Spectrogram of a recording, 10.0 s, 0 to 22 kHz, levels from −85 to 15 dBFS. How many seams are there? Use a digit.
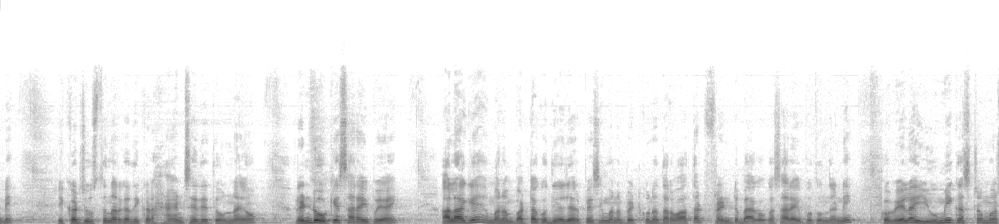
1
